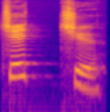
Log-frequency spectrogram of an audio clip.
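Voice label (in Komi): "чеччы", Komi, female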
